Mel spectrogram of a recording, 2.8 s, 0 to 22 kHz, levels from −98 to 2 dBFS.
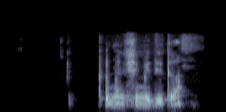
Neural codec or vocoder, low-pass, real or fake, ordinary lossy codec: none; 7.2 kHz; real; AAC, 48 kbps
